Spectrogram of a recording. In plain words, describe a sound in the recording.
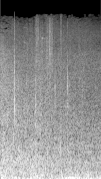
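A rifle bolt clacks as it is worked.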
